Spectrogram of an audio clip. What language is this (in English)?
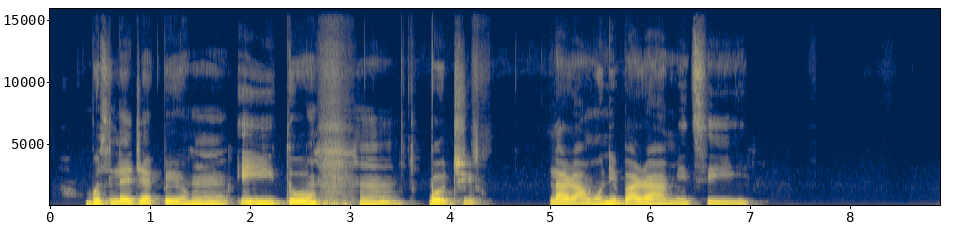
Yoruba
